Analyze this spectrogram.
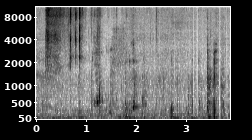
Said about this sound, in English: All drinking Orangina, that's for sure. I will feel you doing the guzzle.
